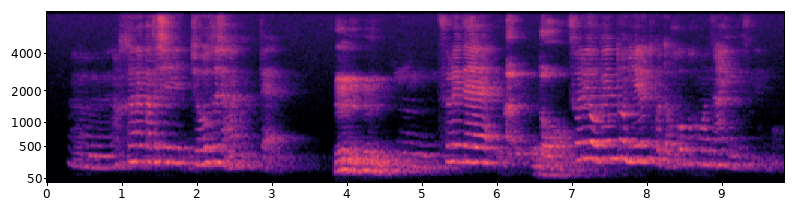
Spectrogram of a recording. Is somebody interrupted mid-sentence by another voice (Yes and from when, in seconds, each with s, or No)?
No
